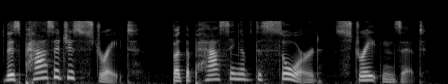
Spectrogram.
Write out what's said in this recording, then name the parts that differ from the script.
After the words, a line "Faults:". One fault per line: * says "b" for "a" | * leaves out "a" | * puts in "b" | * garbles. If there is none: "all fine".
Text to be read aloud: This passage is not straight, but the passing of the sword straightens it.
This passage is straight, but the passing of the sword straightens it.
Faults:
* leaves out "not"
